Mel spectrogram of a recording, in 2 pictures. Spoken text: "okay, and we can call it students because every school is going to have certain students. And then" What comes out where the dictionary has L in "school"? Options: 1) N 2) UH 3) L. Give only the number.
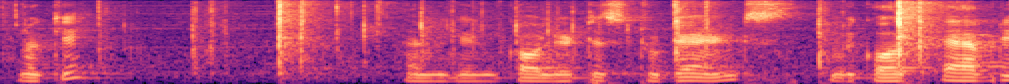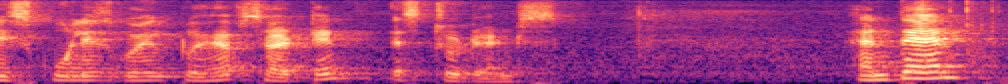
3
